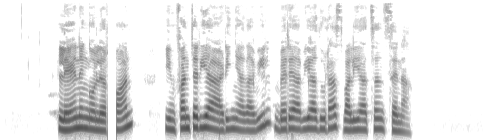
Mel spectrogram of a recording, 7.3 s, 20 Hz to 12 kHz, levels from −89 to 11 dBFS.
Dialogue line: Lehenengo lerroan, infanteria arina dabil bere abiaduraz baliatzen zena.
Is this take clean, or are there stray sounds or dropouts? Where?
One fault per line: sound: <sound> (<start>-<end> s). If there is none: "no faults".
sound: dropout (1.6-1.7 s)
